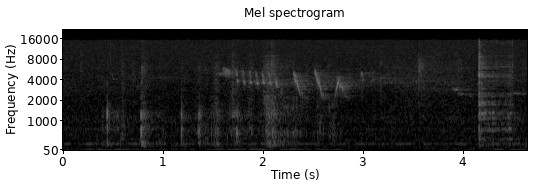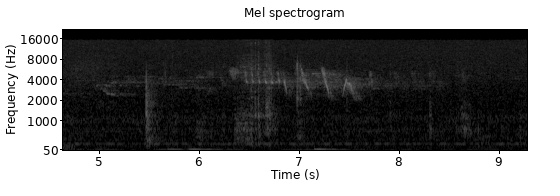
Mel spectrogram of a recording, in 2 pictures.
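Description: Near silence with faint bird chirping: two short runs of quick chirps a few seconds apart, over a steady low hum and a few soft clicks.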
